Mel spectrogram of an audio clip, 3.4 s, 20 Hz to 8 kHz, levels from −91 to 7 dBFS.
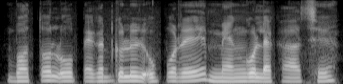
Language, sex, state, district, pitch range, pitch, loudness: Bengali, male, West Bengal, Cooch Behar, 135-145 Hz, 140 Hz, -18 LUFS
